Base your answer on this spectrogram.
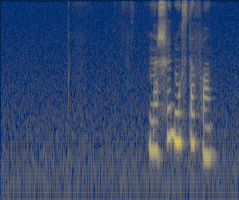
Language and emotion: Russian, neutral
